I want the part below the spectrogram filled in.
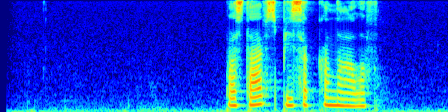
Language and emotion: Russian, neutral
